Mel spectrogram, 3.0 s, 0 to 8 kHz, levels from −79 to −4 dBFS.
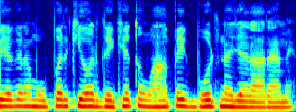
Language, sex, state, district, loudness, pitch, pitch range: Hindi, male, Delhi, New Delhi, -15 LUFS, 165 Hz, 155-175 Hz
